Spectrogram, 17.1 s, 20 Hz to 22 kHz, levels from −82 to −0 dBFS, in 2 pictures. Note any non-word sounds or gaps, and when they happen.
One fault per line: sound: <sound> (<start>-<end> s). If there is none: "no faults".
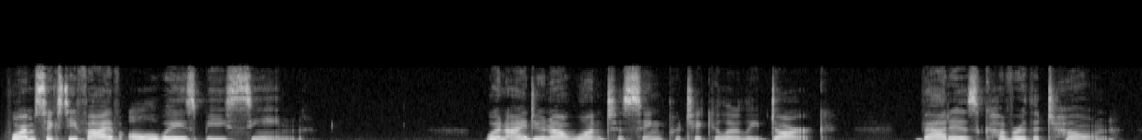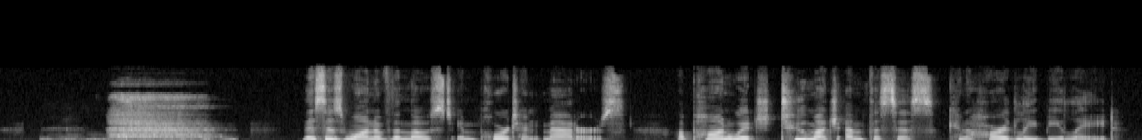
sound: sigh (8.9-10.4 s)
